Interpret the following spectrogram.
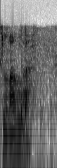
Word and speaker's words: Lola: Her name is Lola. What rhymes with cola?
